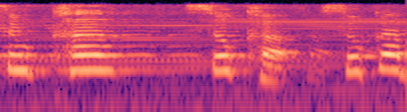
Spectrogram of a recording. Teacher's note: ಖ ಇಲ್ಲಿ ಮಹಾಪ್ರಾಣ ರಸ್ವ ಬರಬೇಕು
